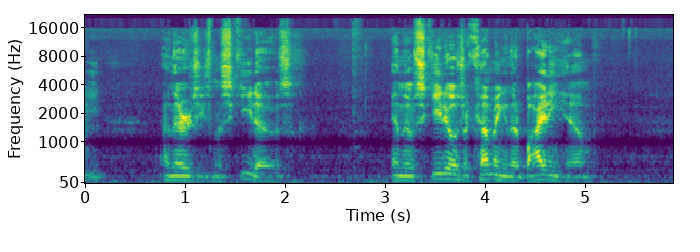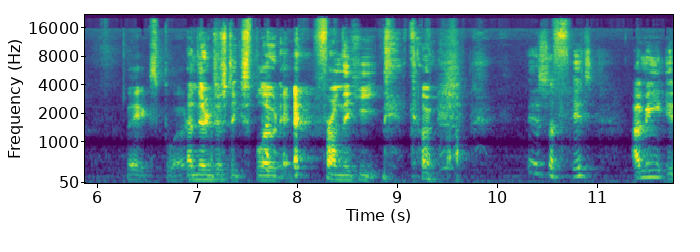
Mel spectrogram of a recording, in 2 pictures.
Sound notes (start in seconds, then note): 8.8 laughs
